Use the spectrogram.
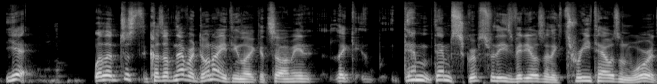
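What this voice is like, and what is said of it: Monotonous non-American accent. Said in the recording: “My voice is monotonous. I don't sound like an American. ... your accent also gives it a little something.”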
